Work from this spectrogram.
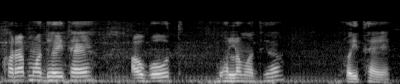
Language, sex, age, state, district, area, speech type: Odia, male, 18-30, Odisha, Rayagada, rural, spontaneous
